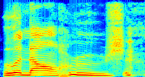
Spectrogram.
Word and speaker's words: Nain Rouge: Because I love saying, I love giving the true Frenchness to this word. Le Nain Rouge.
